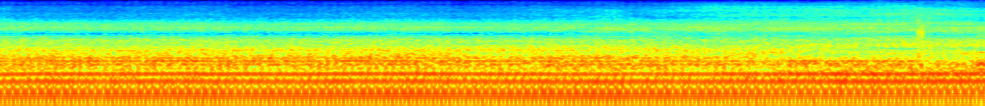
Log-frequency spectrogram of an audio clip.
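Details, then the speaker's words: Newer Lawn Boy mower, said to start right up but sometimes not when warm and to run a little rough, after cleaning its dirty carburetor, on the test bed: a steady, even single-cylinder hum with no surging or hunting; running much smoother. "I can already hear it's running much better quite a bit smoother there"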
